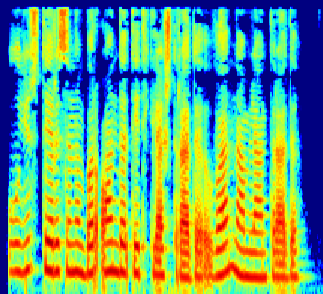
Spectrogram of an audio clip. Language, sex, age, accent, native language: Uzbek, female, 18-24, Namangan, Uzbek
